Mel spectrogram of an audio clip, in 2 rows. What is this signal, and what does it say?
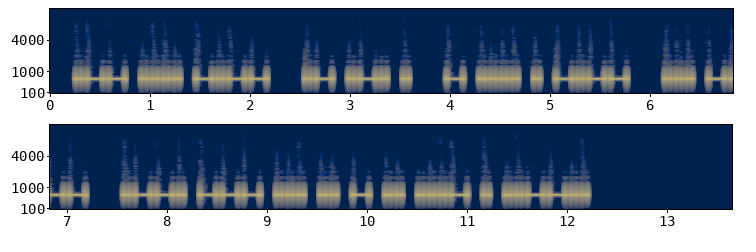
Morse code, heard as a keyed tone, about 22 wpm, 700 Hz. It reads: WHY ARE THEY SO POSITIVE?
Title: Sentences from Top 1000 Words - Review Part 5 - 22wpm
